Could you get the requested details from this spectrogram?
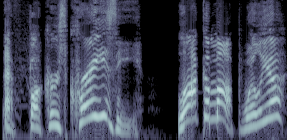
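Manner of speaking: high, loud outraged plea; outraged demand. A narrator's reading. Bloodied man yelling to the cop, outraged demand. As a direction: yell for the cop to lock him up. Demanding arrest mid-fight.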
